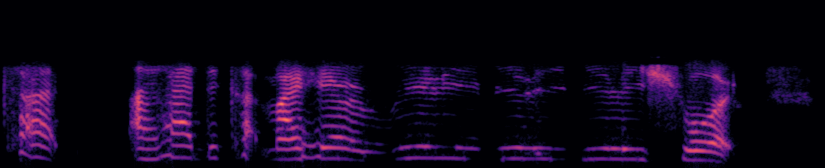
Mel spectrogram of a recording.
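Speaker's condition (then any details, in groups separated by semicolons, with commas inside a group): Cerebral palsy; birth onset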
